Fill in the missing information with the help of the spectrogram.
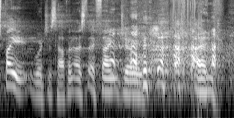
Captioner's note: audience laughing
